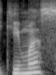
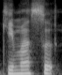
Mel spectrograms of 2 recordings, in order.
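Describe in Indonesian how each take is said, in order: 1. Kata ini berakhir dengan bunyi s, tanpa vokal. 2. Kata ini berakhir dengan vokal u yang penuh. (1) "kalau ada huruf su di akhir dibacanya itu jadi s, jadi s aja" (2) "bukan ikimasu"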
